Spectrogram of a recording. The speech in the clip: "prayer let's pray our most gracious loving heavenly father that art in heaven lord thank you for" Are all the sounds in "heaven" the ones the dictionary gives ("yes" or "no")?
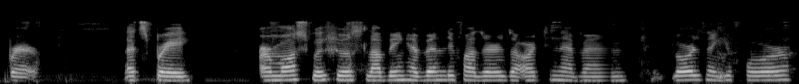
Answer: yes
